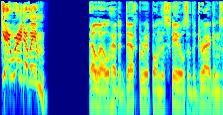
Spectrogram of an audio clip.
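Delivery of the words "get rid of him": very high, loud shriek. A narrator's reading. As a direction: shriek it in terror. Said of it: "Only Donnie shrieked".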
